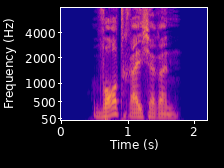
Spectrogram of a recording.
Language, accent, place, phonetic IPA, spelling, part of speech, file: German, Germany, Berlin, [ˈvɔʁtˌʁaɪ̯çəʁən], wortreicheren, adjective, De-wortreicheren.ogg
- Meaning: inflection of wortreich: 1. strong genitive masculine/neuter singular comparative degree 2. weak/mixed genitive/dative all-gender singular comparative degree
